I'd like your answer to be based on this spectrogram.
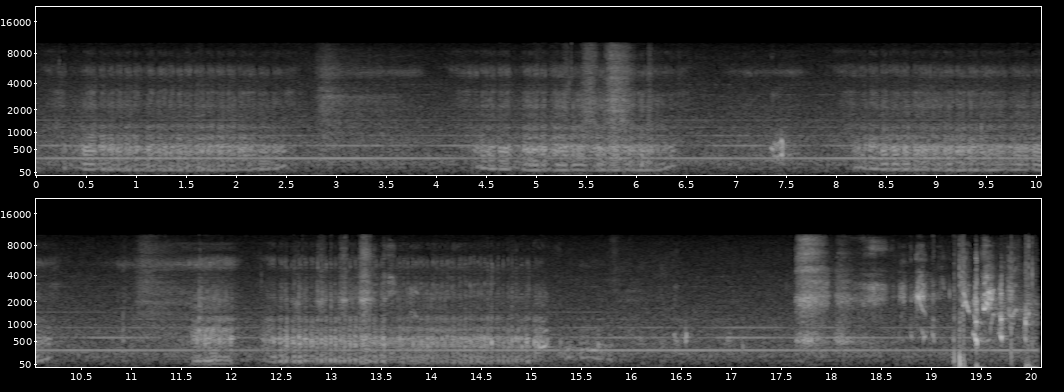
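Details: Sleeping man snoring, recorded with an outdoor whining noise in the background: regular low, rumbling snores about every two to three seconds over a steady hum.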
